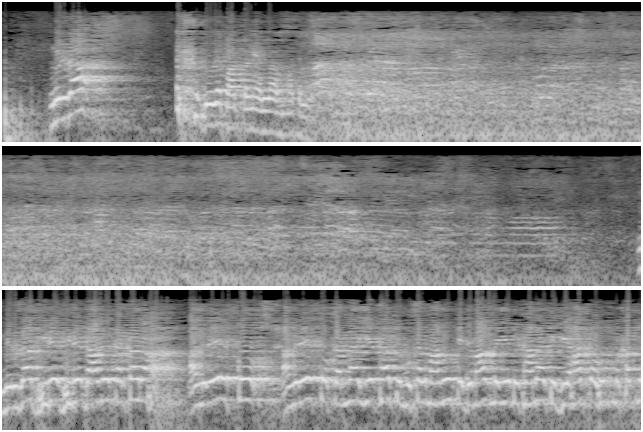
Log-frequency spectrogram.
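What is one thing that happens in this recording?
A man speaks passionately into a microphone, his voice echoing.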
